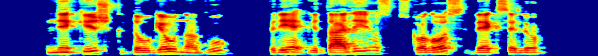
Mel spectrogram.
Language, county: Lithuanian, Panevėžys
